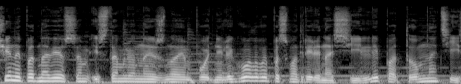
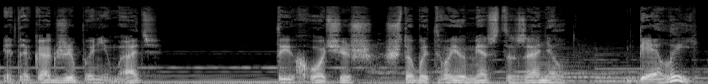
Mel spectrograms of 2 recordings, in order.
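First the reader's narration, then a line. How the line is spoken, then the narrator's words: Cold question. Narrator (Russian): холодно спросил Тис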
